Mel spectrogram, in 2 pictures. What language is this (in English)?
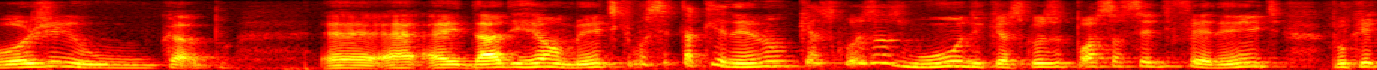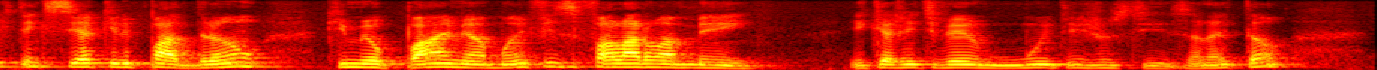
Portuguese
